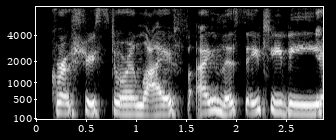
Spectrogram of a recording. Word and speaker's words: H-E-B: M-E-I-J-E-R. – Yeah, that sounds right. – Okay, the one that's down near you, it's H-E-B. Is that how you say it or is it Heb? – Oh my goodness. No, it's H-E-B and it is...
